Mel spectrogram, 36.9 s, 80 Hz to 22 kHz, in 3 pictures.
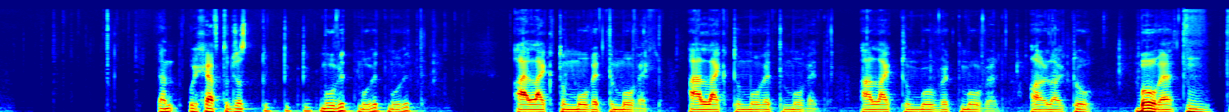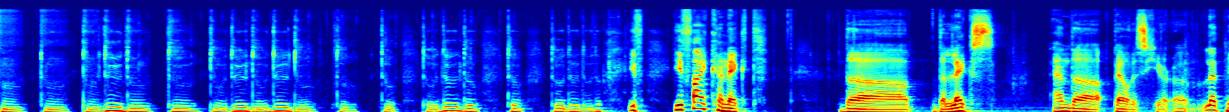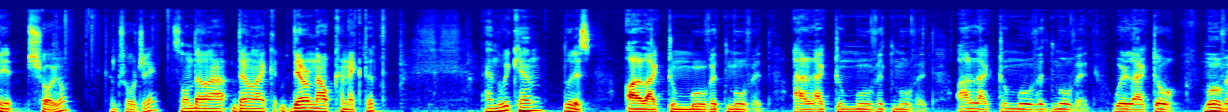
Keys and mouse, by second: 5.3 alt+q, 9.4-12.2 alt+shift+drag, 11.0 alt+q, 12.2-16.2 ctrl+alt+right drag, 16.2-18.3 alt+drag, 18.3-19.8 alt+right drag, 19.4 ctrl+Tab, 19.8 middle click, 20.3 shift+right click, 20.3-31.9 shift+middle drag, 25.6 ctrl+j, 26.0 ctrl+Tab, 27.9 g, 28.3 ], 28.8 ], 29.1-36.8 drag.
